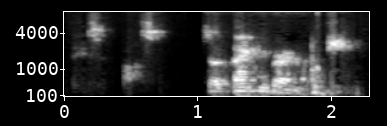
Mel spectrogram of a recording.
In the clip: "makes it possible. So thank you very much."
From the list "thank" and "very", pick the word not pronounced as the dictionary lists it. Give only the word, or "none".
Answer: none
